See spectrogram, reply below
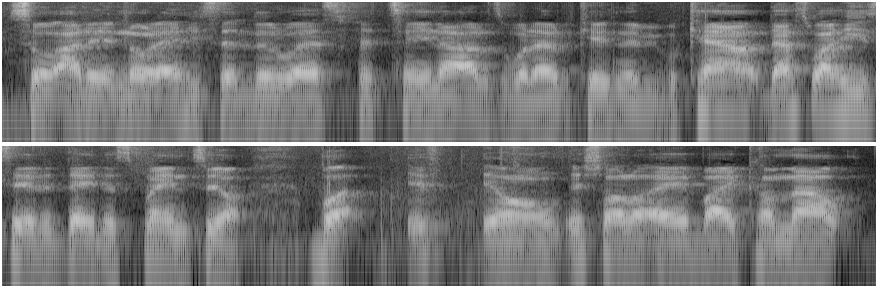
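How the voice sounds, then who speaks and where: A man speaking in casual podcast chat, plain-spoken and halting as he promotes a community insurance event. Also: lowish voice, steady tone, warm tone, slight background noise. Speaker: event organizer guest.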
